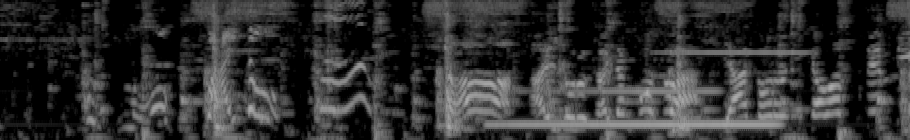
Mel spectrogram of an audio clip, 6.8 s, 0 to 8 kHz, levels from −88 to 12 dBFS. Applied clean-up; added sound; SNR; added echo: classical method Wiener filter.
